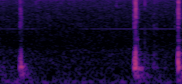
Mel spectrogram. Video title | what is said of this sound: What type of siding is on my house? | That's made of like cement, water, sand, and cellulose fiber. It just makes it real hard.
